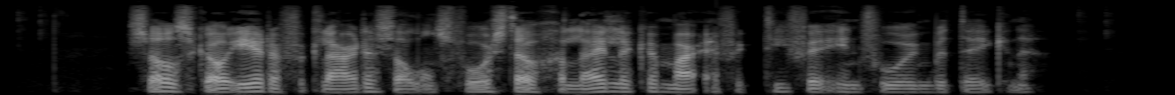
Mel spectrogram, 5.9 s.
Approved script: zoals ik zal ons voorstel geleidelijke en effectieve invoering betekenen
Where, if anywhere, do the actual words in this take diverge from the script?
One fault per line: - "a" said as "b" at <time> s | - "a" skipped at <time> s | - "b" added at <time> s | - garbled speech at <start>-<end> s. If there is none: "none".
- "al eerder verklaarde" added at 1.0 s
- "en" said as "maar" at 3.3 s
